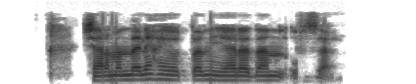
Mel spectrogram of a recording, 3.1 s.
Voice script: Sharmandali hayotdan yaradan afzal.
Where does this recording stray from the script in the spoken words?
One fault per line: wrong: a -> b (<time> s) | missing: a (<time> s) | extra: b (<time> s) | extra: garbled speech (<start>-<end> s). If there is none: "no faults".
no faults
